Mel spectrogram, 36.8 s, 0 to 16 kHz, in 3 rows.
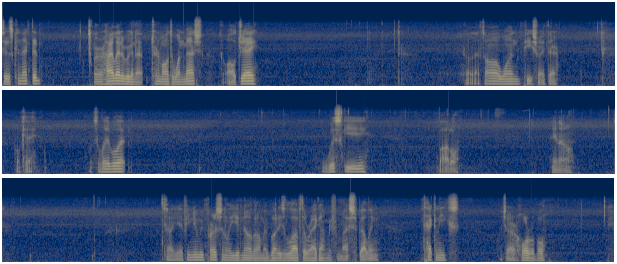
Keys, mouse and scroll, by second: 6.0 ctrl+j, 8.5 Tab, 11.7 Tab, 20.6 t, 25.0 BackSpace, 31.2 KP_1.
